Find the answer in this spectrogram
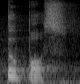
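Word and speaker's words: τύπος: griego es una palabra que se traduce se pronuncia como tupos y la idea es de una marca de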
